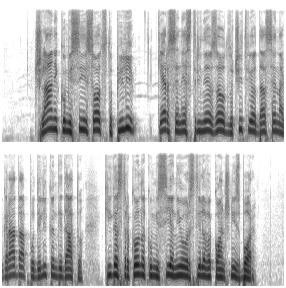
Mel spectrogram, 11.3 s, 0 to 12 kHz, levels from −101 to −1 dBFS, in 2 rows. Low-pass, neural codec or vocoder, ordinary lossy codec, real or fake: 9.9 kHz; none; none; real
